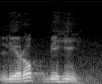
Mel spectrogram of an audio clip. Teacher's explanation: Ba itu sifatnya adalah syiddah. Syiddah artinya terputus, tidak mengalir suara waktu mentasdikkan. Di li rabbihi, berarti terputus suara kita.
